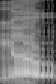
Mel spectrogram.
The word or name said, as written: know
